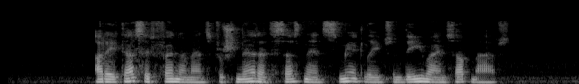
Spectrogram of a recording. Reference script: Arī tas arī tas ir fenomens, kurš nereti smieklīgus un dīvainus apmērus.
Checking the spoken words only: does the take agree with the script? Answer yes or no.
no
